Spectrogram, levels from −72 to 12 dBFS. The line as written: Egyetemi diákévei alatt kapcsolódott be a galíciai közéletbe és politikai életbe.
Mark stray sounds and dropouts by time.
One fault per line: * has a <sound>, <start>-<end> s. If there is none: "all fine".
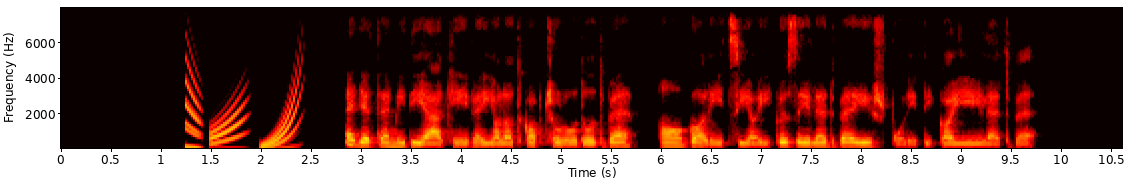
* has a chirp, 1.2-2.4 s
